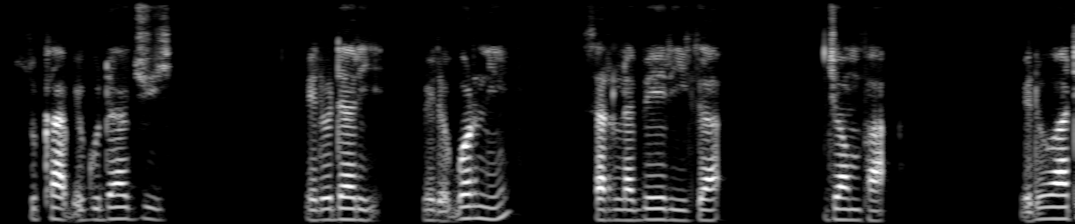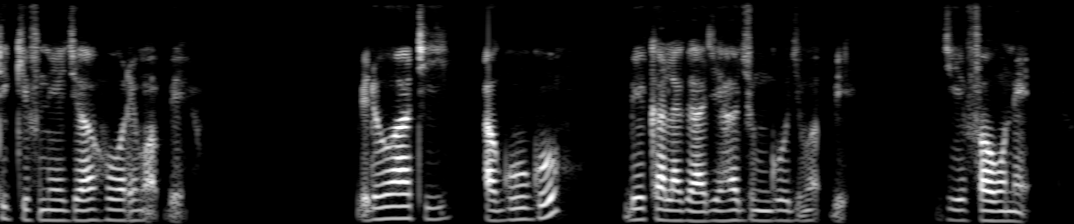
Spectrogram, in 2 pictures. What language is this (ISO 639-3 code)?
ful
